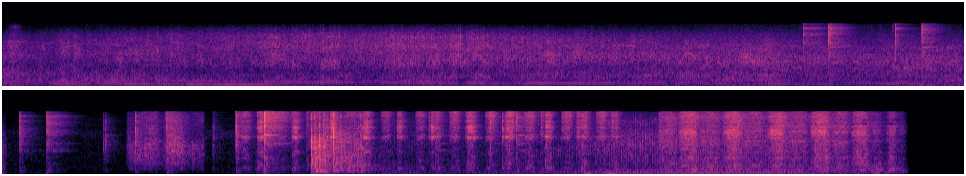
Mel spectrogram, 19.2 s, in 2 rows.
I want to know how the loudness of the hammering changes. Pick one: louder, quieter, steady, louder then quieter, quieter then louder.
louder then quieter.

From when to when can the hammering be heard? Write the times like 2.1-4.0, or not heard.
8.0-14.9.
